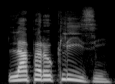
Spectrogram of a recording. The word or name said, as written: laparoclisi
